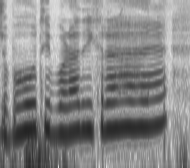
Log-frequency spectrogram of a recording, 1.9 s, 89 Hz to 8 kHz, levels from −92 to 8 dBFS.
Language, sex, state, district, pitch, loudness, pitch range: Hindi, female, Jharkhand, Palamu, 250 Hz, -15 LUFS, 235-265 Hz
